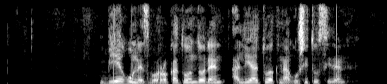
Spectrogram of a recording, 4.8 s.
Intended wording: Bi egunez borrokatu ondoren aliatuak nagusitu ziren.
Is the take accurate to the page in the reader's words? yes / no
yes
